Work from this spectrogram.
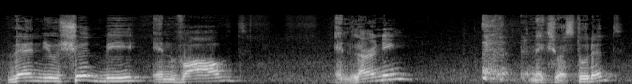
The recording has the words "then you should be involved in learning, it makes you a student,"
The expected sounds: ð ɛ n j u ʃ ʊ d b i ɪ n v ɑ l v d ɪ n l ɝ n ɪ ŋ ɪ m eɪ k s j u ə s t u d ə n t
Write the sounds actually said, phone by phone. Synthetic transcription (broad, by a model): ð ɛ n j u ʃ ʊ d b i ɪ n v ɑ l v d ɪ n l ɝ n ɪ ŋ m eɪ k s j u ə s t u d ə n t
